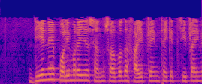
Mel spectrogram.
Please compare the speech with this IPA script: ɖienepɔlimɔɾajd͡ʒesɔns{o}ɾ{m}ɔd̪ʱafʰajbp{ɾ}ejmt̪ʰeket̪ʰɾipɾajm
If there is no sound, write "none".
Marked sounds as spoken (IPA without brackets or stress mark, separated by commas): ɔ, b, ɾ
